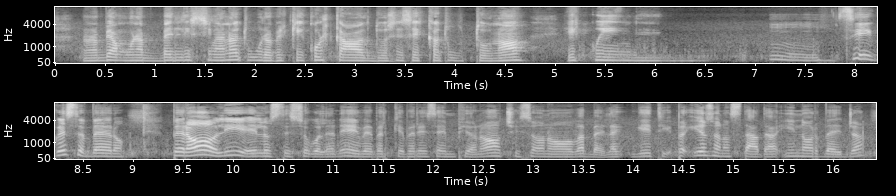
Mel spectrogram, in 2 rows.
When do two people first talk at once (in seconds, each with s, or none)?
none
